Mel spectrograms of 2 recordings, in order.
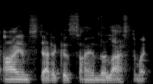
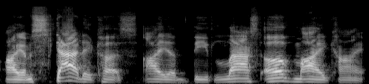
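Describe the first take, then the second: First: Said in the usual way. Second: Slow, heavily emphasised alien villain; grand, slow character declaration; Staticus. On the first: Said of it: "and I'm like". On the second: Shown as a demonstration. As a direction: draw out each word, stressing "Staticus" and "last". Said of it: "I recorded that where it's like".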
